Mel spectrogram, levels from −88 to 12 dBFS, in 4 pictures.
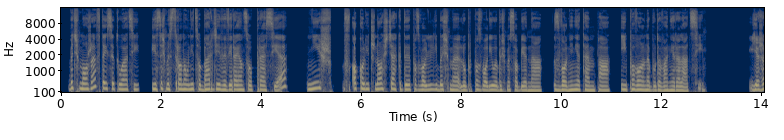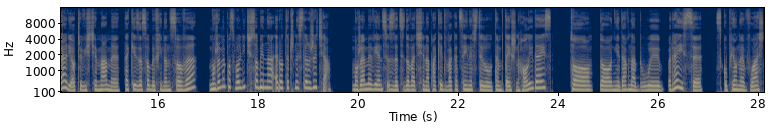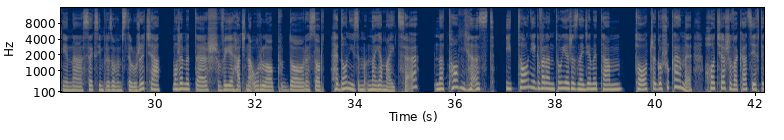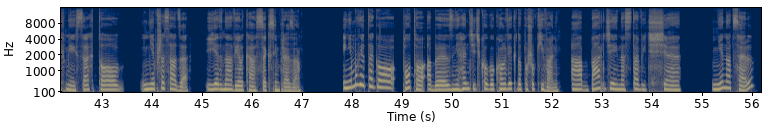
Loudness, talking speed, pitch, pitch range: -25 LUFS, 120 wpm, 195 Hz, 180-225 Hz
